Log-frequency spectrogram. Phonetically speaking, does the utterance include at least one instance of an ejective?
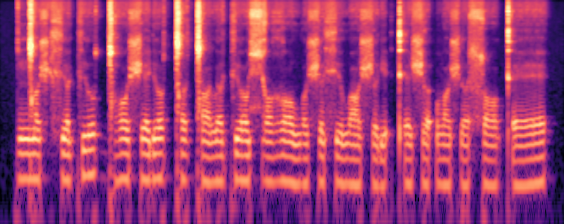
yes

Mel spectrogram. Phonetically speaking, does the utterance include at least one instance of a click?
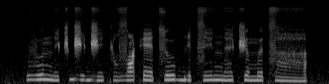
no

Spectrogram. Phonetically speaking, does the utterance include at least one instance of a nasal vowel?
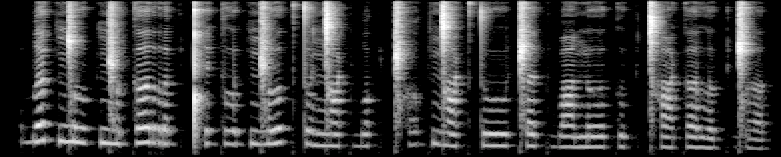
no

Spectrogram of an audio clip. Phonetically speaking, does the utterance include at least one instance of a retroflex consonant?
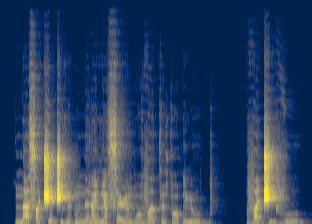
yes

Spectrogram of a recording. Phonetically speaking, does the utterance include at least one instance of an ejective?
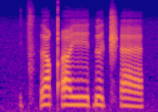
yes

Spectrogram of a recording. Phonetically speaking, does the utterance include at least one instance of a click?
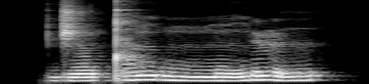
yes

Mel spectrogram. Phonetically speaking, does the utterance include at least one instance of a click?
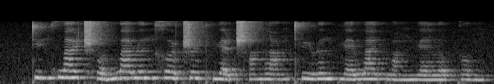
no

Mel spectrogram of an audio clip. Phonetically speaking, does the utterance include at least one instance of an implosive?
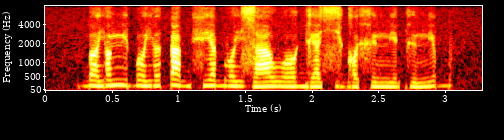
yes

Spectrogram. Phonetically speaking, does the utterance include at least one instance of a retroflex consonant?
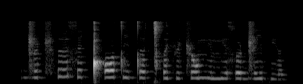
yes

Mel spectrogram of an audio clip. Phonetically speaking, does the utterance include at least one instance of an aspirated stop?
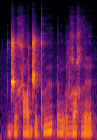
no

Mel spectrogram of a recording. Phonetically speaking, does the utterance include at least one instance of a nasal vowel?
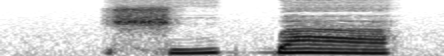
no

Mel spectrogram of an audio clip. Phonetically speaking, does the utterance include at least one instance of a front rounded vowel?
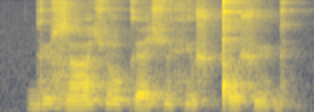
yes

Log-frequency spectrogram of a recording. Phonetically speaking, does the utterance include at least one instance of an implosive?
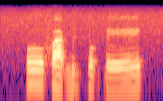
no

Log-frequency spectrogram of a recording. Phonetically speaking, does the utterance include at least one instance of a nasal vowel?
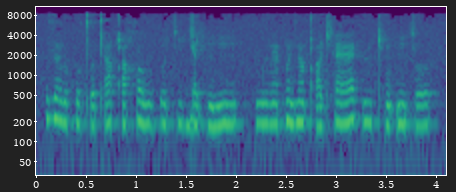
yes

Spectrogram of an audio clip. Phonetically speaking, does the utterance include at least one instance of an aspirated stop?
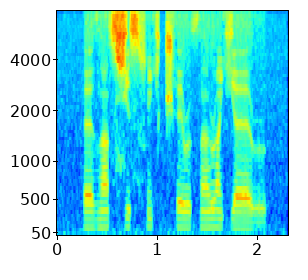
yes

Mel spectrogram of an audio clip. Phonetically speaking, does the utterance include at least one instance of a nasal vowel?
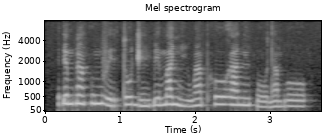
yes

